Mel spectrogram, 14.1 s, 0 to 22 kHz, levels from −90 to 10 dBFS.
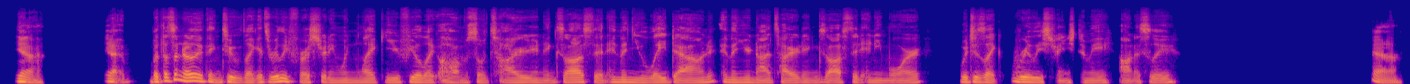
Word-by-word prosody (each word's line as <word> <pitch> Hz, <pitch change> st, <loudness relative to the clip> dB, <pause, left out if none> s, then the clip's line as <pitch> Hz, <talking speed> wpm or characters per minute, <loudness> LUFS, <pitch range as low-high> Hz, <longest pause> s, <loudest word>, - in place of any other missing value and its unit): Yeah. 110 Hz, -9 st, +5 dB, 0.6 s
Yeah, -, -, +2 dB, 0.3 s
but 125 Hz, -, +4 dB
that's 165 Hz, -, +5 dB
another 165 Hz, -8 st, +8 dB
thing 130 Hz, -7 st, 0 dB
too, 110 Hz, -2 st, +4 dB
like, 95 Hz, -1 st, -2 dB
it's 105 Hz, +3 st, 0 dB
really 130 Hz, +4 st, +6 dB
frustrating 95 Hz, -4 st, -1 dB
when, 95 Hz, 0 st, -5 dB
like, 95 Hz, -2 st, -4 dB
you 95 Hz, -1 st, -2 dB
feel 105 Hz, +2 st, +1 dB
like, 95 Hz, -1 st, -2 dB
"Oh, 95 Hz, -1 st, -2 dB
I'm 90 Hz, +1 st, -6 dB
so 95 Hz, 0 st, 0 dB
tired 95 Hz, +3 st, -2 dB
and 95 Hz, -1 st, -4 dB
exhausted," 105 Hz, 0 st, 0 dB
and 110 Hz, -1 st, -2 dB
then 105 Hz, 0 st, +1 dB
you 100 Hz, -1 st, -2 dB
lay 100 Hz, +1 st, 0 dB
down, 95 Hz, +6 st, -1 dB
and 115 Hz, -, -1 dB
then 100 Hz, -, 0 dB
you're 105 Hz, 0 st, -1 dB
not 95 Hz, -2 st, -2 dB
tired 90 Hz, +1 st, -1 dB
and 95 Hz, -1 st, -6 dB
exhausted 95 Hz, 0 st, -2 dB
anymore, 90 Hz, +1 st, -4 dB, 0.3 s
which 110 Hz, -2 st, +1 dB
is, 110 Hz, -3 st, +3 dB
like, 100 Hz, -5 st, 0 dB
really 115 Hz, -7 st, +4 dB
strange 90 Hz, 0 st, -1 dB
to -, -, -10 dB
me, 90 Hz, +1 st, -5 dB
honestly. 90 Hz, +5 st, -3 dB, 2.0 s
Yeah. -, -, 0 dB
100 Hz, 185 wpm, -23 LUFS, 95-110 Hz, 2.0 s, another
